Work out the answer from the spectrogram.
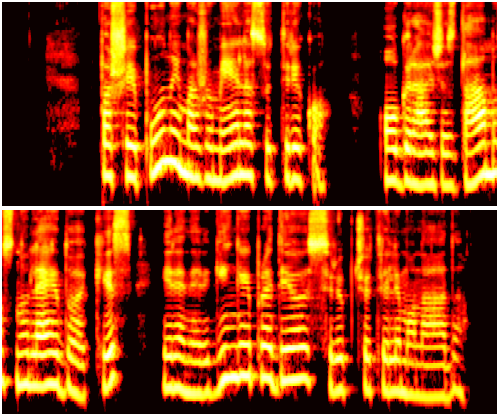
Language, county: Lithuanian, Klaipėda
